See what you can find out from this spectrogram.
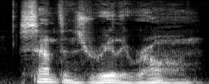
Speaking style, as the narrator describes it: said quietly, as if Mother and Father might hear us

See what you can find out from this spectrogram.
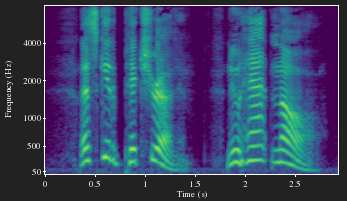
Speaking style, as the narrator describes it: they exclaimed

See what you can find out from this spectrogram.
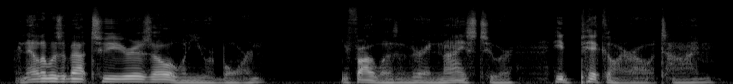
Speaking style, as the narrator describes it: Mother sighed softly and replied

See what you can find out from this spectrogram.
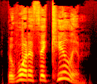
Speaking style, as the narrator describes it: Mother exclaimed dejectedly

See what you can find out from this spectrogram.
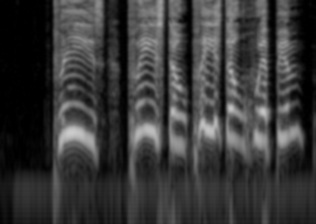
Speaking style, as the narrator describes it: Lottie screamed

